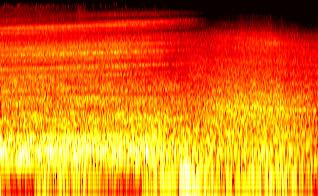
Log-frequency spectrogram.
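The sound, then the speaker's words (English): The X-Men's second Blackbird jet takes off toward the city with a loud, continuous roar and a thin high-pitched whine, the harsh upper hiss easing off in the final seconds. No one speaks. “With that, the X-Men pack into the second Blackbird and shoot off towards the city.”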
